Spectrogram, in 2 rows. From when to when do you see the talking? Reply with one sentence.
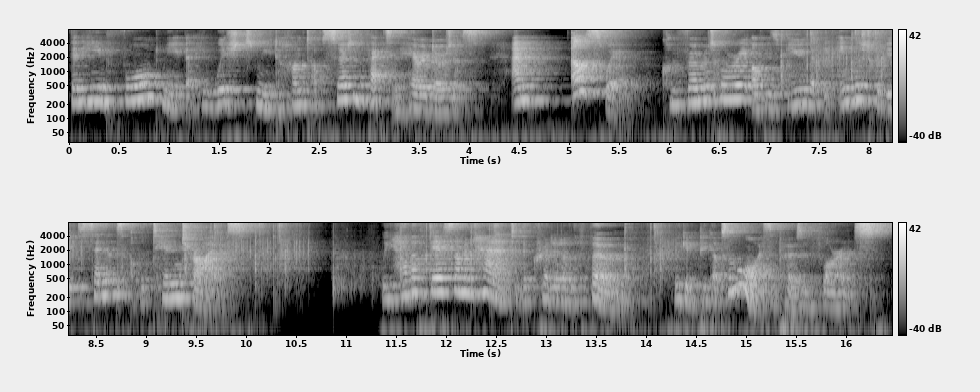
The talking can be heard from 0.0 to 10.0 s and from 11.3 to 16.4 s.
